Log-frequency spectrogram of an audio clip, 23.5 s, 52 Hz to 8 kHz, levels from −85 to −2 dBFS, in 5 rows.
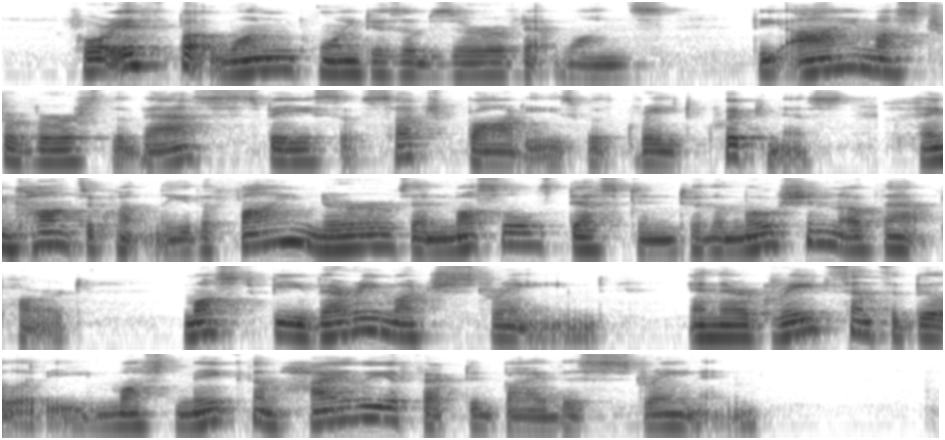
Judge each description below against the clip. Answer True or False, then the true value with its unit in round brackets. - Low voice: True (120 Hz)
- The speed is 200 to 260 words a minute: False (135 wpm)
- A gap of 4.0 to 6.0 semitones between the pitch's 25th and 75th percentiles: True (4.7 semitones)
